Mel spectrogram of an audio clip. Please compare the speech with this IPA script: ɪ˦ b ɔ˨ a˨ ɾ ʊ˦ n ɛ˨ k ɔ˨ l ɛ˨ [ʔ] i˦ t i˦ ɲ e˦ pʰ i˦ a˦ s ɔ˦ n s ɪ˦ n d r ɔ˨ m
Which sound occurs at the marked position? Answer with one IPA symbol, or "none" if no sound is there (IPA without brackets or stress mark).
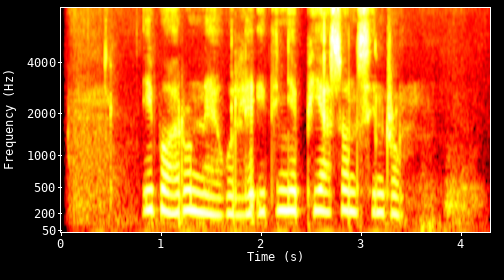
ʔ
